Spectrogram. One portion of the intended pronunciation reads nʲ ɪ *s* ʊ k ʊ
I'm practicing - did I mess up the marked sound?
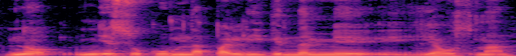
no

